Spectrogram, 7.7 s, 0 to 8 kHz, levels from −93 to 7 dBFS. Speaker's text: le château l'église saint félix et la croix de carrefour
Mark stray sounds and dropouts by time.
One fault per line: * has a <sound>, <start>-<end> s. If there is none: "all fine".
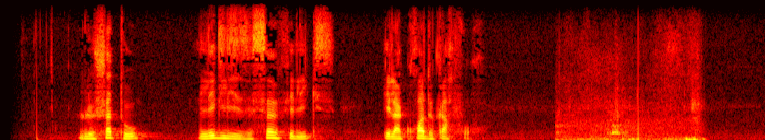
* has a bark, 5.5-7.1 s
